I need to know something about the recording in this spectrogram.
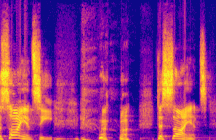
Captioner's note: laughs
